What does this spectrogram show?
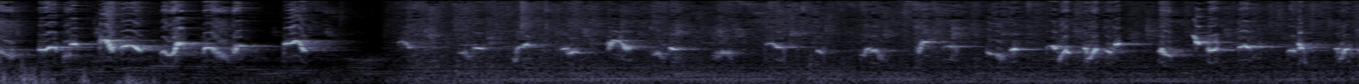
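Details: Sooty-headed bulbul song used as a lure to get birds singing fast and frequently. Bright, bouncy whistled notes come in quick series, with a brief pause before the lively phrases resume.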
